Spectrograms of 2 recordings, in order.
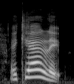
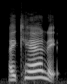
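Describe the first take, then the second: Both takes have the same delivery.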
